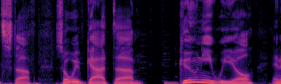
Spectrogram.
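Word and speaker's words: Guni: some really rad stuff so we've got uh gooney wheel and it's spelled g-u-n-i so check it out gooney wheel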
